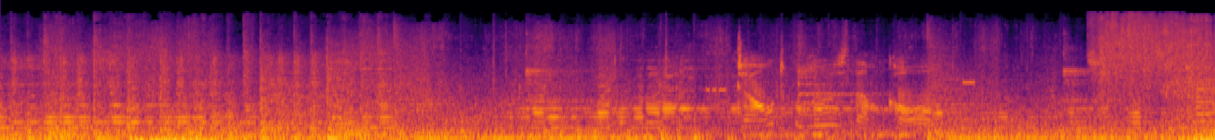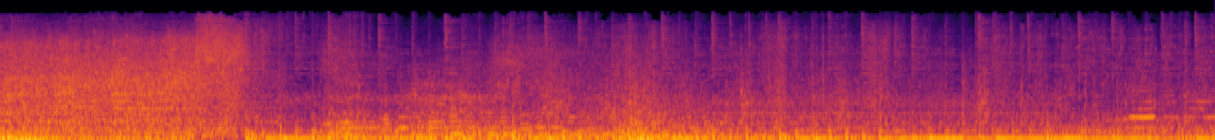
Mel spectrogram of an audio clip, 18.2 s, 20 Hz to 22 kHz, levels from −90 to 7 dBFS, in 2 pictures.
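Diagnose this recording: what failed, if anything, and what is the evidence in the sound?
Nothing failed, and the sound gives no evidence of any fault in this recording.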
